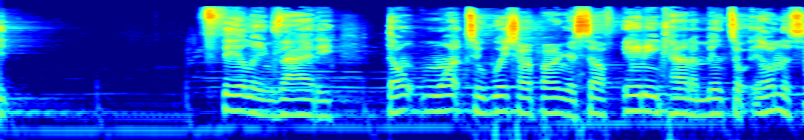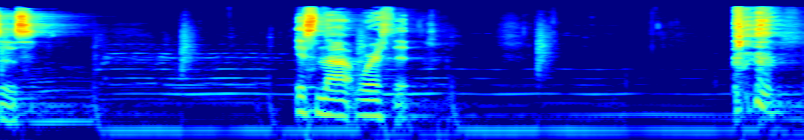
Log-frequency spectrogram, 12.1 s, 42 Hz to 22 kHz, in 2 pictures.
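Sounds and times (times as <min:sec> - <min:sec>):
quiet background music: 0:00.0 - 0:12.0
man coughing: 0:11.5 - 0:12.0.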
